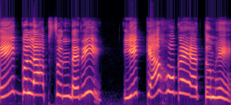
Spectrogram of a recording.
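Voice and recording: A cartoonish character voice at an extremely high pitch moves at a fairly slow pace.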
